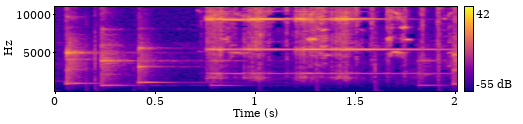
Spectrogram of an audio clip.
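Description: A child's bicycle bell rings twice, its tones holding on, over light cartoon music.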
